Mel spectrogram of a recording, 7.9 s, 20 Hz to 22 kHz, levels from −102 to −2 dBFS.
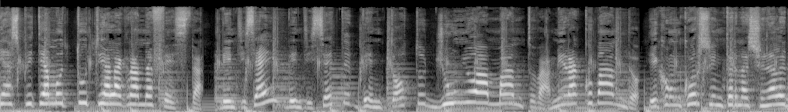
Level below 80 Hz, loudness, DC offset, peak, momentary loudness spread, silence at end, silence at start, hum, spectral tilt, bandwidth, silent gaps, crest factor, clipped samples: -38 dBFS; -21 LUFS; under 0.1%; -4 dBFS; 8 LU; 0 s; 0 s; none; -3.5 dB/octave; 17 kHz; none; 16 dB; under 0.1%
